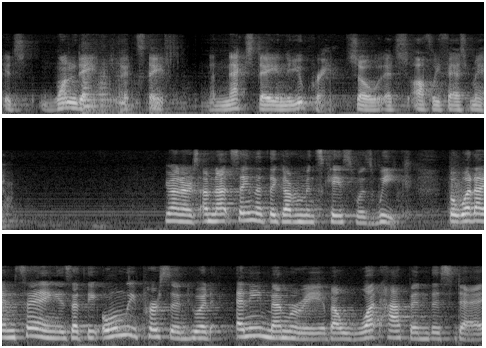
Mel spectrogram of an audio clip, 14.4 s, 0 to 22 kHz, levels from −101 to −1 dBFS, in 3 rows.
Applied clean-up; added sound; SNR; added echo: neural separator model SepFormer DNS4.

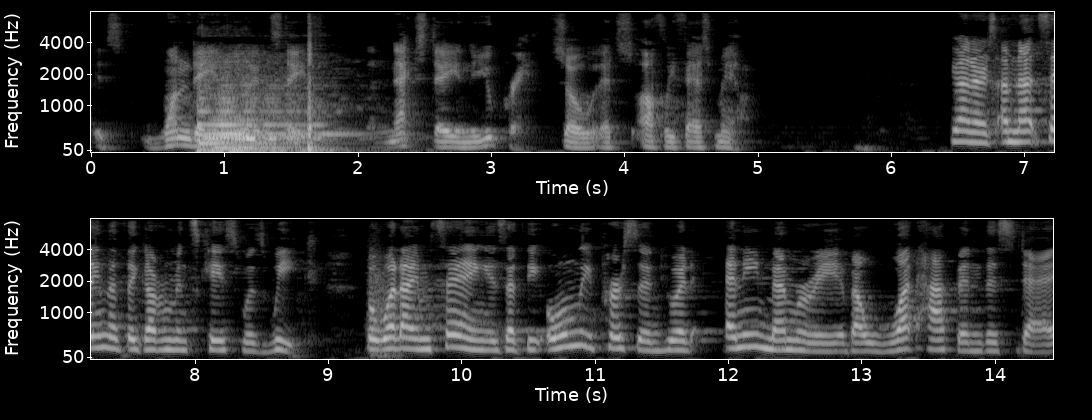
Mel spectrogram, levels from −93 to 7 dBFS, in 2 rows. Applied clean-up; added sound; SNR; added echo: classical method WPE with log-MMSE.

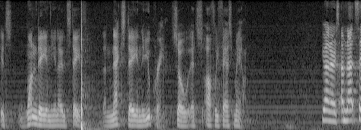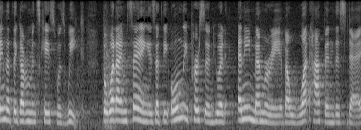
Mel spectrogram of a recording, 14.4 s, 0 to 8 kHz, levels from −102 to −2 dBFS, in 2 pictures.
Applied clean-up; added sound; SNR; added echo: none; none; none; none.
